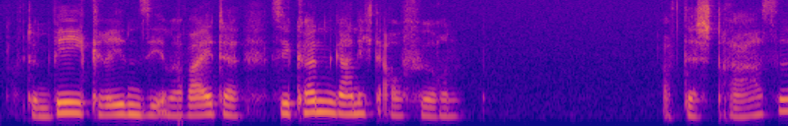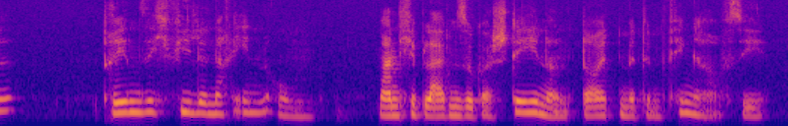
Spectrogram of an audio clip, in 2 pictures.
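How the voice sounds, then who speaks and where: Husky woman reading a Bible story. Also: lowish voice, normal speed. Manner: soft, often half-whispered.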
